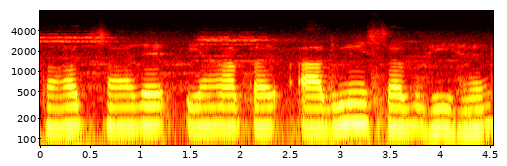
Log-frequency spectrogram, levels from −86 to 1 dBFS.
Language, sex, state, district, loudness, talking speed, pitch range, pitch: Hindi, male, Himachal Pradesh, Shimla, -15 LUFS, 105 wpm, 145-150 Hz, 145 Hz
